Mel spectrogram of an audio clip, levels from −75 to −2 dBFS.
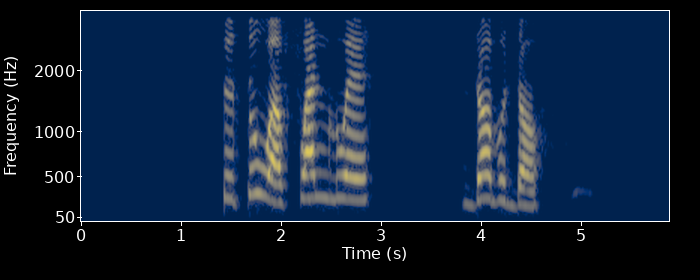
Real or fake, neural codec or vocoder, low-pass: real; none; 3.6 kHz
